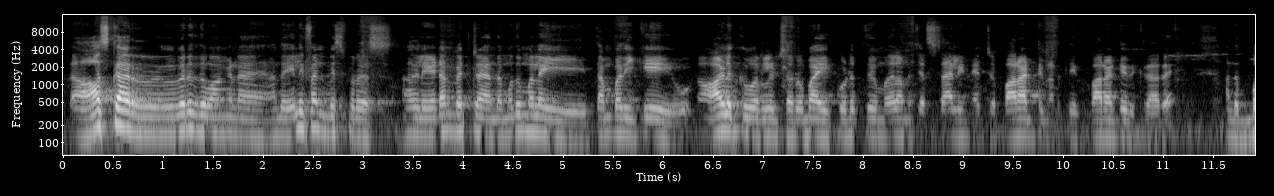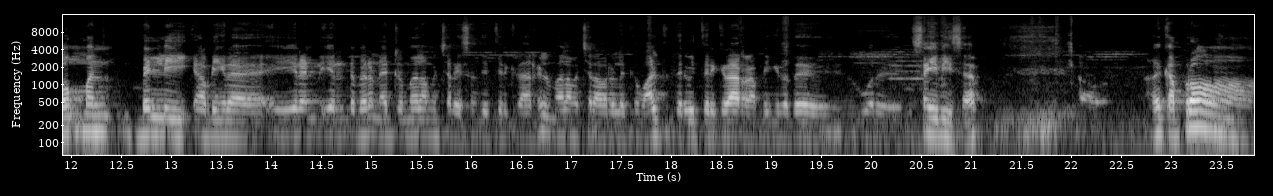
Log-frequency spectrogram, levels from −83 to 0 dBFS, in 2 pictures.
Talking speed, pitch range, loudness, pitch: 105 wpm, 120-140 Hz, -26 LUFS, 130 Hz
